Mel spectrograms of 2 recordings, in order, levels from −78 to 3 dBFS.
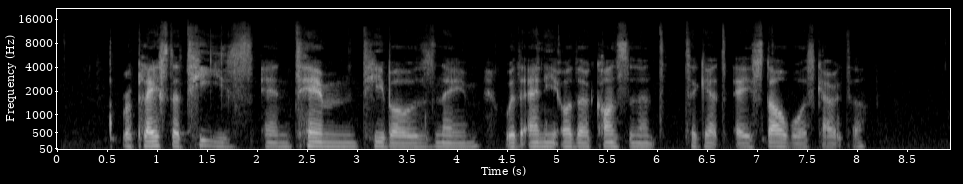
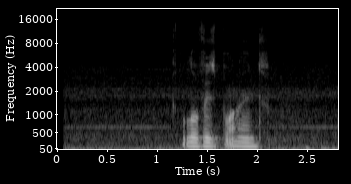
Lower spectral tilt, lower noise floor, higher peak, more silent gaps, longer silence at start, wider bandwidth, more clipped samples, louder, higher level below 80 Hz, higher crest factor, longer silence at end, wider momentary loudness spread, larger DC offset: second, -3 dB/octave vs -8 dB/octave; first, -64 dBFS vs -48 dBFS; first, -4 dBFS vs -10 dBFS; neither; first, 0.55 s vs 0.1 s; about the same, 15.5 kHz vs 14.5 kHz; neither; about the same, -28 LUFS vs -28 LUFS; second, -62 dBFS vs -46 dBFS; about the same, 24 dB vs 20 dB; first, 0.85 s vs 0 s; second, 14 LU vs 25 LU; neither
